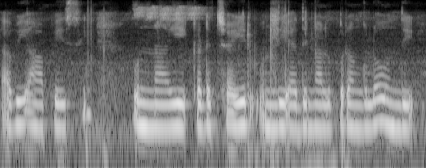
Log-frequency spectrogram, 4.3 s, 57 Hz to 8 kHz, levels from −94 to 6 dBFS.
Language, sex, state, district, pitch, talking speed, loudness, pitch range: Telugu, female, Telangana, Mahabubabad, 185 Hz, 140 wpm, -15 LUFS, 185-195 Hz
